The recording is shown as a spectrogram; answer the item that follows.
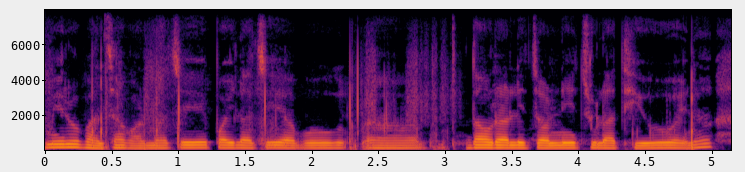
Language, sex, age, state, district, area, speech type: Nepali, female, 45-60, West Bengal, Jalpaiguri, rural, spontaneous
